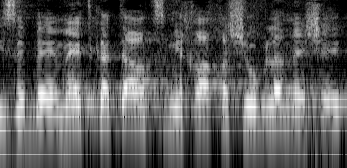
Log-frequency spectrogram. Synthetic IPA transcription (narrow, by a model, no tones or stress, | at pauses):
izebeːmetkataʁt͡smiχaχaʃuvlameʃek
